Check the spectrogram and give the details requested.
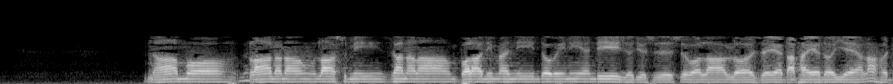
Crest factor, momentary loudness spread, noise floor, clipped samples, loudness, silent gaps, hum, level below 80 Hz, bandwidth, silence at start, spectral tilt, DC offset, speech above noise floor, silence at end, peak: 16 dB; 5 LU; -56 dBFS; under 0.1%; -16 LUFS; none; none; -44 dBFS; 3.8 kHz; 1.45 s; -11 dB/octave; 0.3%; 40 dB; 0 s; 0 dBFS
